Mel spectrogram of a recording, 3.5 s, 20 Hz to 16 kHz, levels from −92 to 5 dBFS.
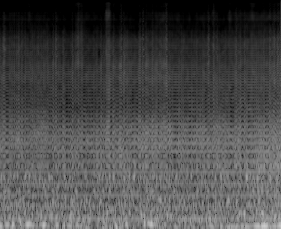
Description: fake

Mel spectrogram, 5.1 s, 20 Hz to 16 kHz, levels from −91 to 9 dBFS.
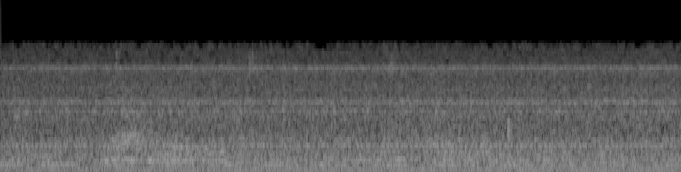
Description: fake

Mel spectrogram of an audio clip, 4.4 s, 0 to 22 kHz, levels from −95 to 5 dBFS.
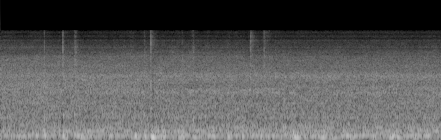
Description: fake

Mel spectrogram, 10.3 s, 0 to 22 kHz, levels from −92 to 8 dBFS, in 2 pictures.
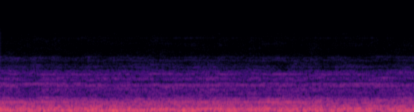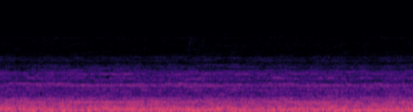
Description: fake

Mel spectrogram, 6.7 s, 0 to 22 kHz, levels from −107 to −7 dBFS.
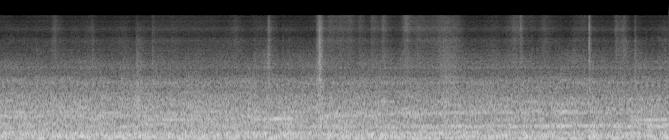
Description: fake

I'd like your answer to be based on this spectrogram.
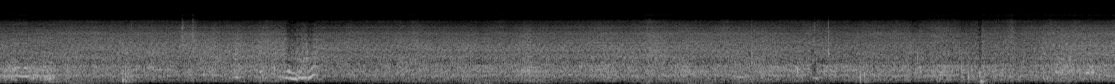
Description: fake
